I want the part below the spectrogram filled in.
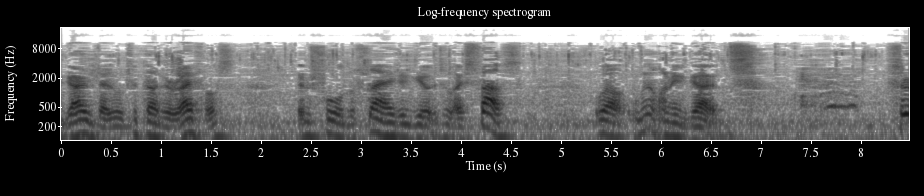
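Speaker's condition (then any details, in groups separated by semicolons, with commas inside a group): ALS; still able to talk, articulate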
